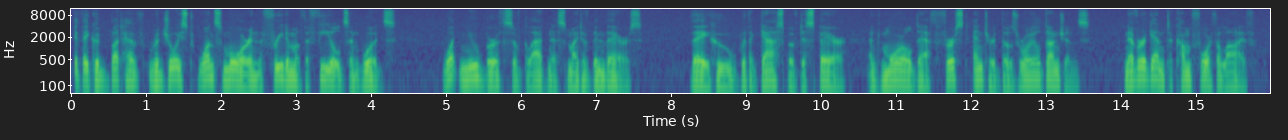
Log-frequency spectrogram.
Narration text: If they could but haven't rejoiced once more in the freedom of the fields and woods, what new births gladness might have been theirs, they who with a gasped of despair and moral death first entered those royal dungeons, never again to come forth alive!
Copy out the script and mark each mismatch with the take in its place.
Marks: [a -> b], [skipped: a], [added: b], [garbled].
If they could but [haven't -> have] rejoiced once more in the freedom of the fields and woods, what new births [added: of] gladness might have been theirs, they who with a [gasped -> gasp] of despair and moral death first entered those royal dungeons, never again to come forth alive!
